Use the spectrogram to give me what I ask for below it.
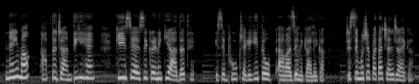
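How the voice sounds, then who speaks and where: Woman voicing young heroine, high, fast, sharp retorts. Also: soft background music, lightly acted. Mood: tender. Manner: sharp, annoyed, quick retorts. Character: spirited young mother, sharp-tongued heroine.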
